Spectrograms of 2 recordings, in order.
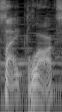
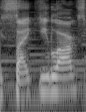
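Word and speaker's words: Psyche-Lock: That guy, but not to be that guy, but apparently they're pronounced psych locks. I also thought that they were supposed to be psyche locks, but someone said that they're doing it on purpose for the bit.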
